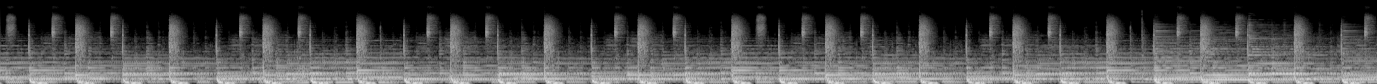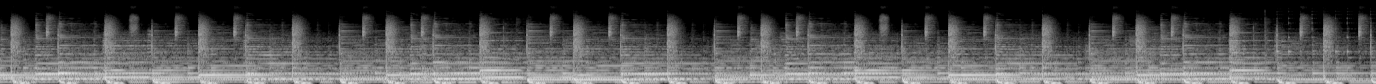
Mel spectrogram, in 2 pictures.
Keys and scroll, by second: 9.3 Delete, 15.0 F3, 23.7 F3, 26.1 b, 27.3 l.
